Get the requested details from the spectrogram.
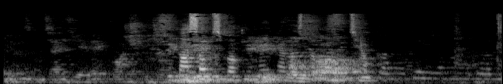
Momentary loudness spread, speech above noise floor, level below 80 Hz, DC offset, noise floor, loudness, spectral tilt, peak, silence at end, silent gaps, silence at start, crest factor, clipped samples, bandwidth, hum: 25 LU; 25 dB; -52 dBFS; under 0.1%; -48 dBFS; -21 LUFS; -4 dB/octave; -2 dBFS; 0 s; none; 0.05 s; 22 dB; under 0.1%; 11.5 kHz; none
